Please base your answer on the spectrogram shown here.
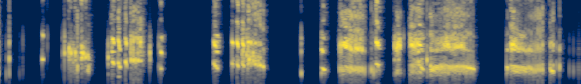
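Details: Swiftlet lure call of the 'SP Mama Mudah' style, used to attract swiftlets: bursts of harsh, buzzy twittering chirps in short clusters separated by brief silences, loud and high-pitched, with no other sounds.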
